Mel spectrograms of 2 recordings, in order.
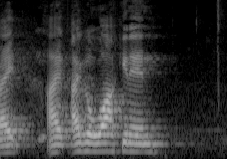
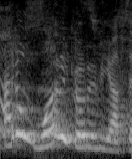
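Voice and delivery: put-on worried kid; 6 semitones higher, 5 dB louder than usual. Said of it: "And she's like".

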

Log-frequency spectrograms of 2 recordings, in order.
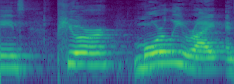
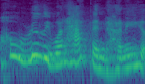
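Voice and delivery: much higher, gentle fatherly question; sweet dad voice; 6 semitones higher, 4 dB quieter than usual. Retold or imitated. Dad calmly asking his daughter what happened, higher. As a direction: coax it out of your little girl. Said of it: "And I was like".

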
